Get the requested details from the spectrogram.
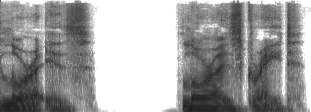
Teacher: if I have to link my name to something else, that's a vowel. I have to put an R in there. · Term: intrusive R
